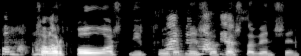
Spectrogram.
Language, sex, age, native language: Icelandic, male, 13, Icelandic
